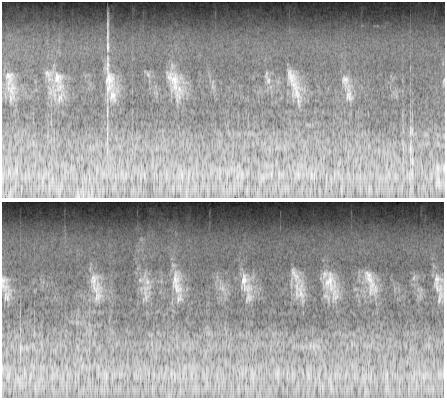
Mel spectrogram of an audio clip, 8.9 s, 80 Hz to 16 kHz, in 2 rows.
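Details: Buzzing of a honey bee swarm being cared for on 18 May 2018, its queens a year old or older. An even, unbroken drone runs underneath a long series of bright, repeated bird chirps, with a few sharp clicks.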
